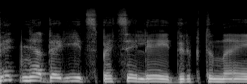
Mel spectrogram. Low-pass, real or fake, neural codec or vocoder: 14.4 kHz; fake; vocoder, 44.1 kHz, 128 mel bands every 256 samples, BigVGAN v2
